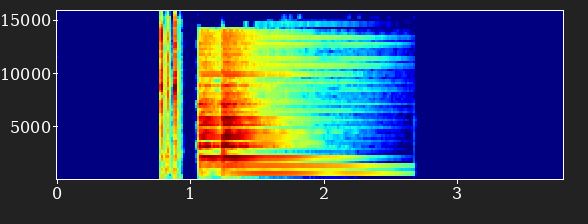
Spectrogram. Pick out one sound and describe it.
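A bell chimes brightly and rings out.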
